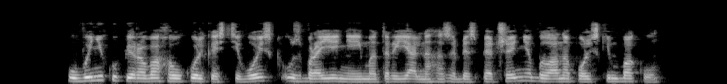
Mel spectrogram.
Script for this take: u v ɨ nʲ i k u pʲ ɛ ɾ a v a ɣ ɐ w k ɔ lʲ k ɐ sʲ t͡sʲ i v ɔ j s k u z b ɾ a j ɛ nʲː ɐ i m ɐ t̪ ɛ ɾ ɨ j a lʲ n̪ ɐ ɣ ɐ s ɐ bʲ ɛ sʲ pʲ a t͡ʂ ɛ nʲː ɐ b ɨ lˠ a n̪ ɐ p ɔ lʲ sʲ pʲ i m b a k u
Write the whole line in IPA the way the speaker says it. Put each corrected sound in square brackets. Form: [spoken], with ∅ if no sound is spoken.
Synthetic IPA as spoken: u v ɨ nʲ i k u pʲ ɛ ɾ a v a ɣ ɐ w k ɔ lʲ k ɐ sʲ t͡sʲ i v ɔ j s k u z b ɾ a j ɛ nʲː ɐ i m ɐ t̪ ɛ ɾ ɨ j a lʲ n̪ ɐ ɣ ɐ [z] ɐ bʲ ɛ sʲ pʲ a t͡ʂ ɛ nʲː ɐ b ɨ lˠ a n̪ ɐ p ɔ lʲ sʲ [kʲ] i m b a k u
